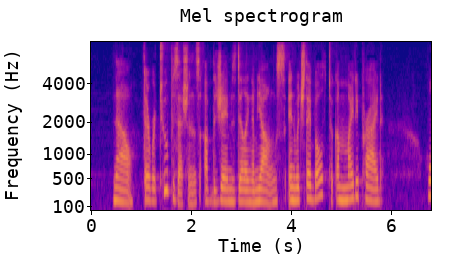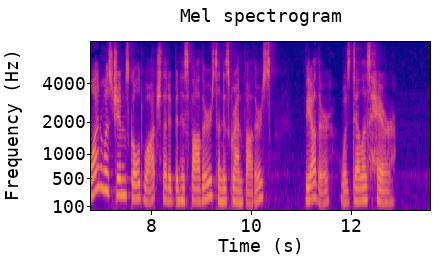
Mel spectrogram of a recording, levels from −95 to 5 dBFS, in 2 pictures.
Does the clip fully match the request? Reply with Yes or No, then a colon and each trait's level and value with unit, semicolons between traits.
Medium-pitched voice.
Yes: medium, 175 Hz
